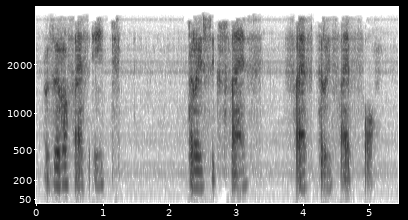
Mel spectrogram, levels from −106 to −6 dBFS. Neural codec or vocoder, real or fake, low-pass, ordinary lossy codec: vocoder, 22.05 kHz, 80 mel bands, HiFi-GAN; fake; 3.6 kHz; MP3, 32 kbps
